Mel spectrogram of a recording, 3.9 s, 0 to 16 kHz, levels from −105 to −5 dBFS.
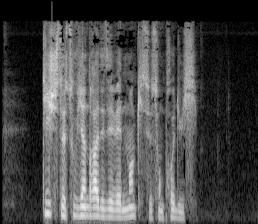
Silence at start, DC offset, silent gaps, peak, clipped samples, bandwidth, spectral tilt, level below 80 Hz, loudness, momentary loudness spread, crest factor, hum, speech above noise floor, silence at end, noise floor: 0.65 s; under 0.1%; none; 0 dBFS; under 0.1%; 11.5 kHz; -3 dB/octave; -62 dBFS; -20 LUFS; 13 LU; 22 dB; none; 55 dB; 0.95 s; -75 dBFS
